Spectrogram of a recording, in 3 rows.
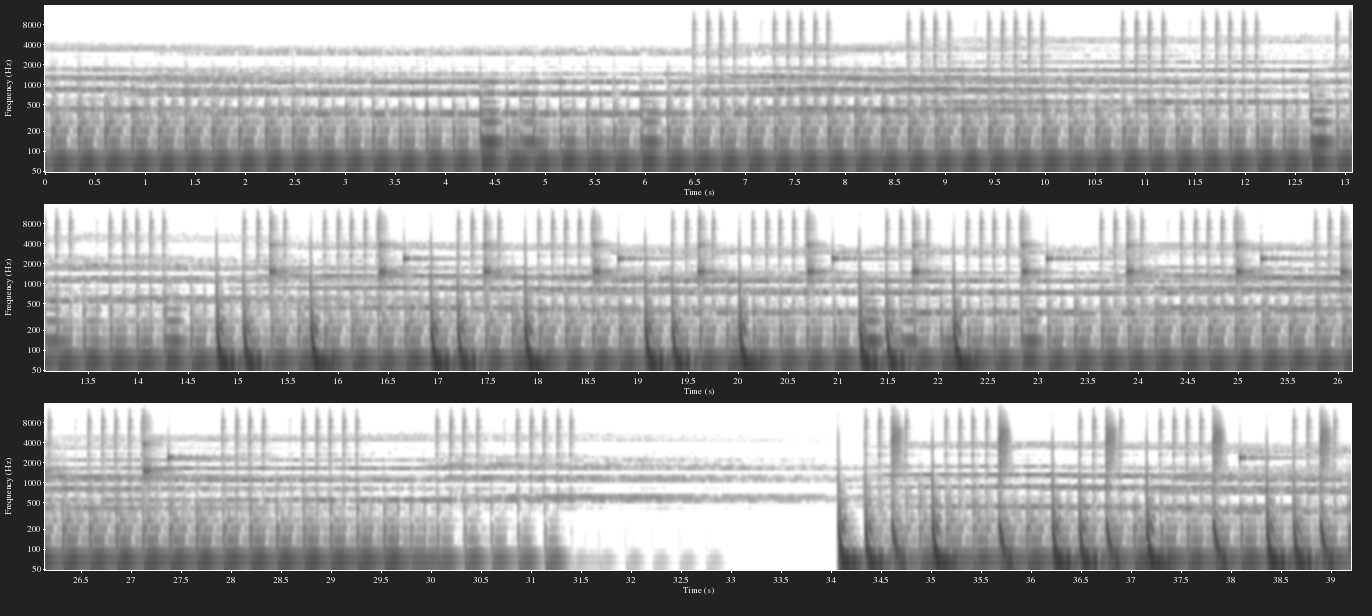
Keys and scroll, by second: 26.4 Return, 31.4 b.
